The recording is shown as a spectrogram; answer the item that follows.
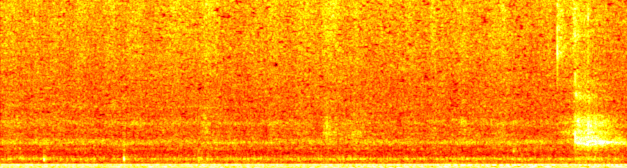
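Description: A steady low hum, like a fan or appliance running in the room, holding level throughout with nothing else standing out.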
